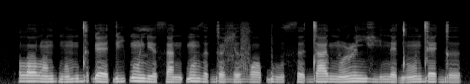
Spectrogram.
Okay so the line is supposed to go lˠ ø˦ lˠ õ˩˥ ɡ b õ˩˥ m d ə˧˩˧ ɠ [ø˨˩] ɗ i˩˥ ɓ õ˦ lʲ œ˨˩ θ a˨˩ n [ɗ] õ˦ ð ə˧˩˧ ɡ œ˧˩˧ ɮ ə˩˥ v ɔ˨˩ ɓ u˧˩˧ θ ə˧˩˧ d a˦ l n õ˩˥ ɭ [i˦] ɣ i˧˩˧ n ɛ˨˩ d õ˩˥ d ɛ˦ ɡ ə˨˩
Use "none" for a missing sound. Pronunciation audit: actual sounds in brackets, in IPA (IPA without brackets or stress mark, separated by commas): ɛ˨˩, ɓ, ĩ˦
